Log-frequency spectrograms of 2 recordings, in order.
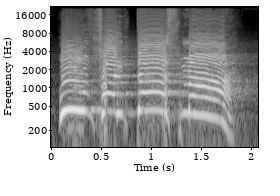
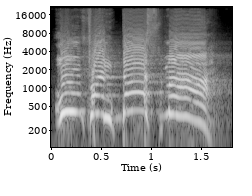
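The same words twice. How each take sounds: First: High, slow panicked cry; terrified shout. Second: High, slow frightened cry; terrified shout. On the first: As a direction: drag out the scream as the fear takes hold. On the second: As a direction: scream it out like terrified sailors seeing a ghost. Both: Acted. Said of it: "Llenos de miedo, gritaron".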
